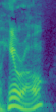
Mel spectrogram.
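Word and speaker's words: Heroux: Paul Hero, we've all were pronouncing his name wrong for maybe 6 weeks, and now we learn it's Paul Hero, the next sheriff of Bristol County.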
